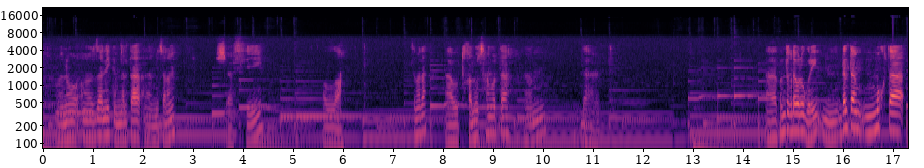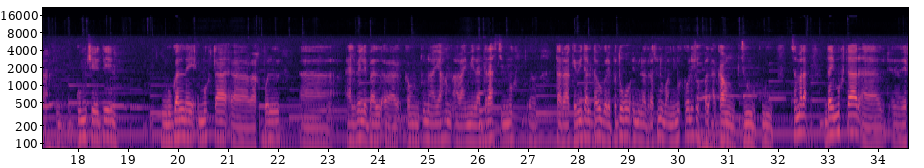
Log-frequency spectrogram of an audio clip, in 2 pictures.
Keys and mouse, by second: 2.7 F9, 2.7-6.8 typing, 7.7 click, 8.9-11.3 typing, 14.3 typing, 15.8 click.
